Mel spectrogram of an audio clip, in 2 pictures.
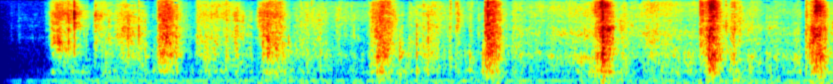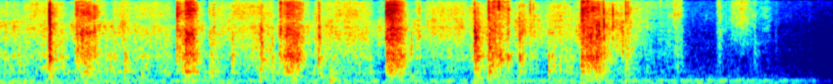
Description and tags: Tijeras corta papel
cortar, Papel, tijeras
